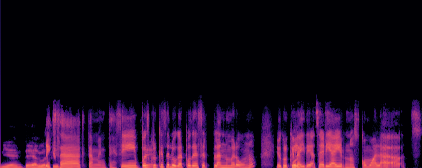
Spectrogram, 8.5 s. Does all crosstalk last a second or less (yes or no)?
yes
